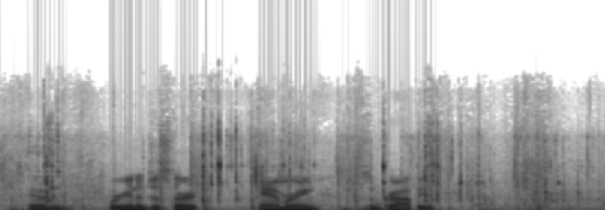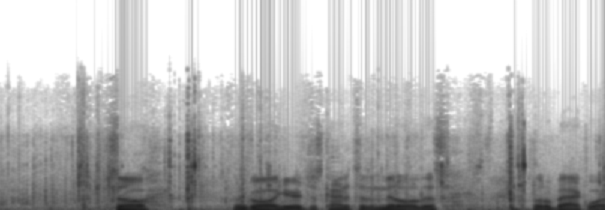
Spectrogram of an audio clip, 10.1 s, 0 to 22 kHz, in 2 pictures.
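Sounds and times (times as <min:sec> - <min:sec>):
footsteps in snow on ice: 0:00.0 - 0:10.0.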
